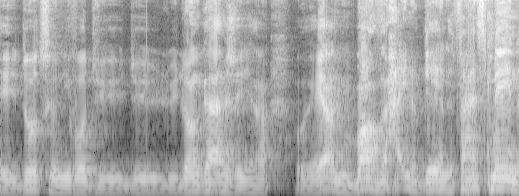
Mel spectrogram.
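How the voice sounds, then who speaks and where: Music plays in the background and the room echo is audible as a man with a fairly low pitch speaks at a fairly slow pace with ordinary pitch variation. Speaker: actor and director. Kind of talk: TV interview. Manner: hesitant, many repetitions.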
